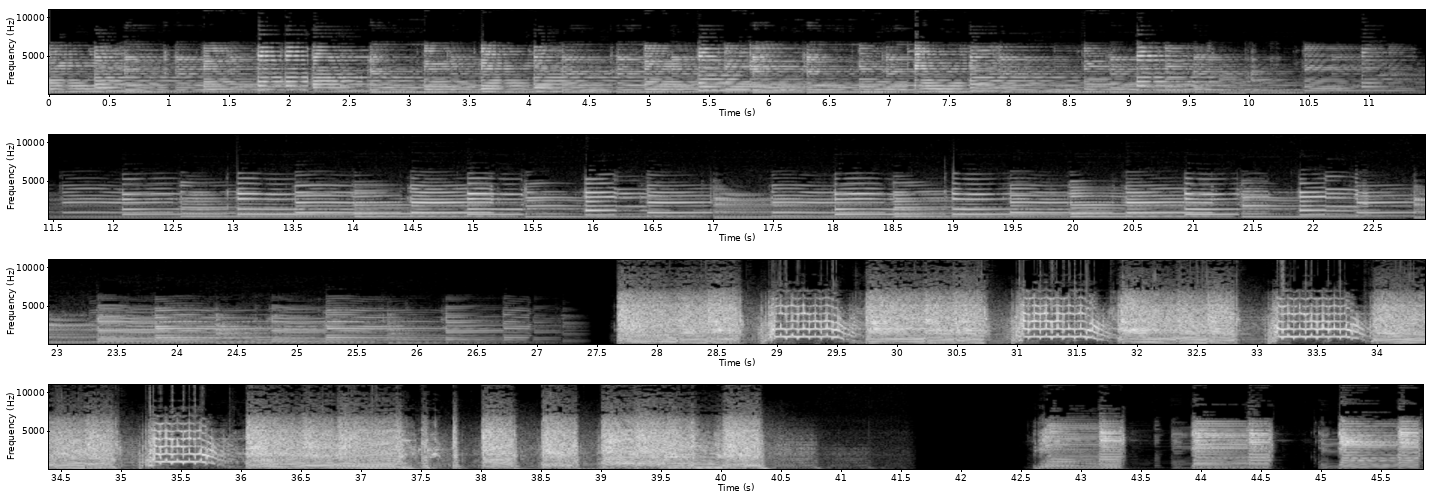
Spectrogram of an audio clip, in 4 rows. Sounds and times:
Steel guitar, slide guitar: 0:00.0 - 0:27.0, 0:27.7 - 0:40.8.

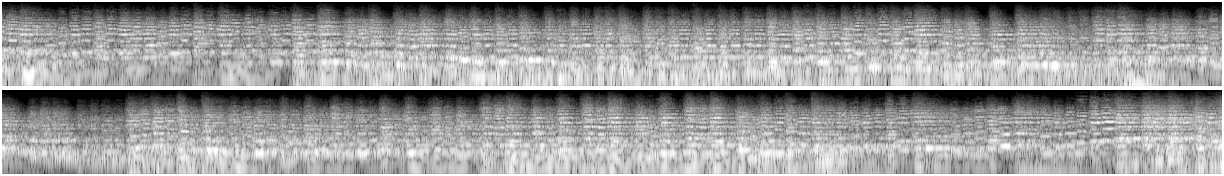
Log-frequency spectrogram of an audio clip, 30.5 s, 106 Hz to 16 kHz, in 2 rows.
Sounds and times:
Piano: 0:00.0 - 0:30.5.

